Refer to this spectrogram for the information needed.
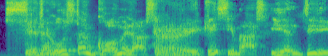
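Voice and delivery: hearty cereal mascot voice in Spanish, riquísimas drawn out slowly; a big friendly tiger selling cereal; Tony the Tiger. Shown as a demonstration. Voice actor recreates his Tigre Tony ad line, mascot voice. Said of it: "lo que yo decía".

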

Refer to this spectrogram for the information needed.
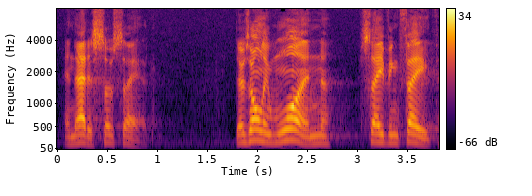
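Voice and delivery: ordinary talk

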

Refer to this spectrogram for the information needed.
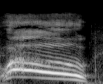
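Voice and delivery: high, loud, drawn-out whoa; exclaimed whoa. Retold or imitated. Reacting to the drunk guy in the pub, loud whoa. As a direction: let out a big long retold whoa. Recoiling from stumbling drunk, retold.

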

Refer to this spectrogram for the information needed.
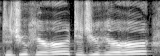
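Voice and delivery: high, urgent repeated question; anxious asking. Retold or imitated. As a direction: press him for an answer, worried. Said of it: "You're like".

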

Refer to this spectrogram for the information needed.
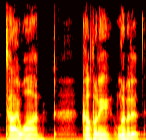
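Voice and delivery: ordinary talk

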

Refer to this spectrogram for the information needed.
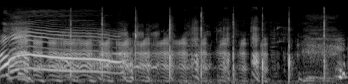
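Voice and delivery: very high, long whoop of laughter; shocked laughter. Real, not acted. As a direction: shriek with laughter at the scandal. Reacts to a dirty punchline.

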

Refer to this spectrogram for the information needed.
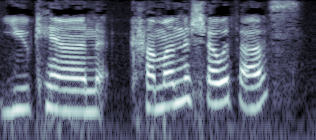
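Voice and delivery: ordinary delivery

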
